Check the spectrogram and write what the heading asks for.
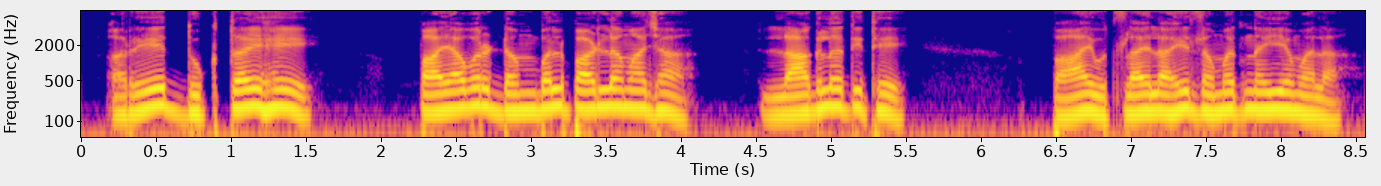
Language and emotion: Marathi, sad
